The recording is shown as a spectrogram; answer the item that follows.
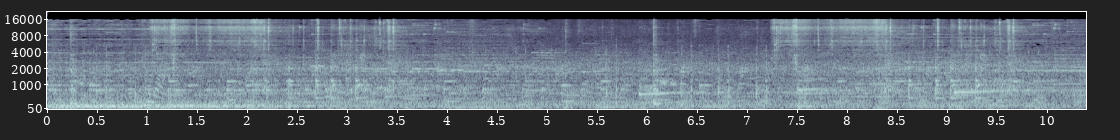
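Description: Huff N Puff slot machine playing its free-games bonus music and reel-spin sound effects, over the chatter of a casino floor.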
